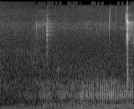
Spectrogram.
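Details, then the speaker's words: An old dog sleeping nearby gives a low, steady rumbling snore, with faint room noise and light clicks. Ordinary snoring. "you can hear barie snoring poor old fellow I'm not going to bother him you just have to put up with that"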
